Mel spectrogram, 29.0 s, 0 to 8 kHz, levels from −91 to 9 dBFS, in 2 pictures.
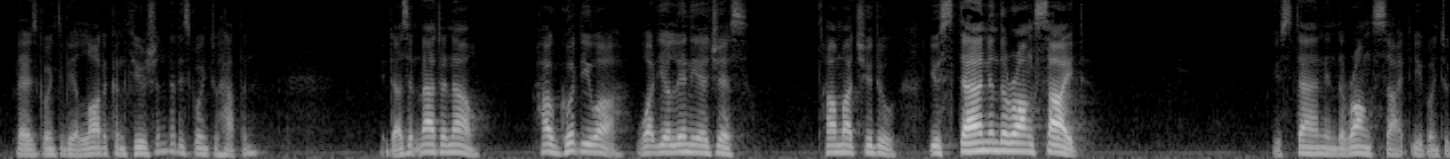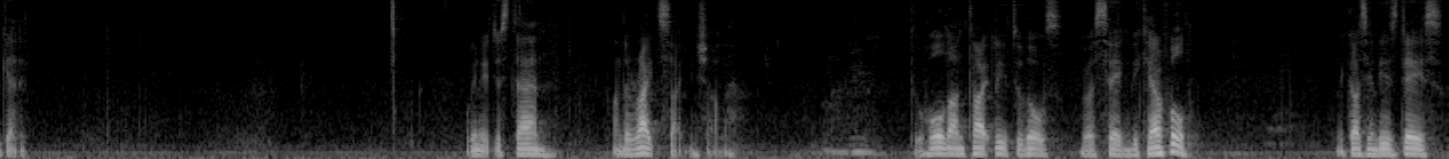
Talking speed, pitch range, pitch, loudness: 145 wpm, 100-125 Hz, 120 Hz, -26 LUFS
